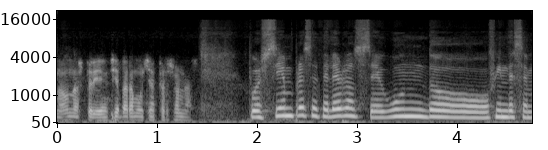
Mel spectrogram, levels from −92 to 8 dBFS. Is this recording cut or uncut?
cut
